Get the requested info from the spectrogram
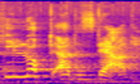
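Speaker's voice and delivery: ordinary delivery, nothing marked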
